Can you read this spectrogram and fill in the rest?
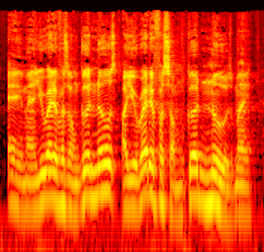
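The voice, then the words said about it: Put-on Cuban accent. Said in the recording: “he has like a Cuban accent”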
